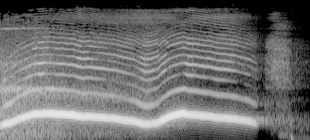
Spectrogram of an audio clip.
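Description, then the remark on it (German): A police siren on a New York street wails loudly in one sustained tone, sliding up, dipping briefly and rising again before cutting off after about two and a half seconds, followed by a faint rustle. “Das ist das typische New York-Geräusch.”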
